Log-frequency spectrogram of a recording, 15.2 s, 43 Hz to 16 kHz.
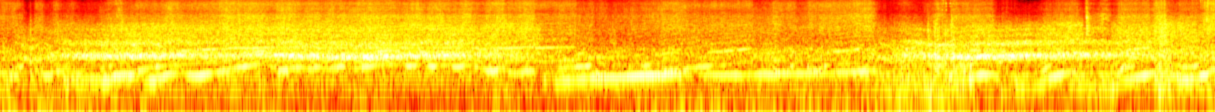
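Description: A Mazda RX-7 Spirit R drift build in Forza Horizon 4 slides with long squealing tires over a steady engine drone and revs, skids rising and falling continuously and loudly.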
